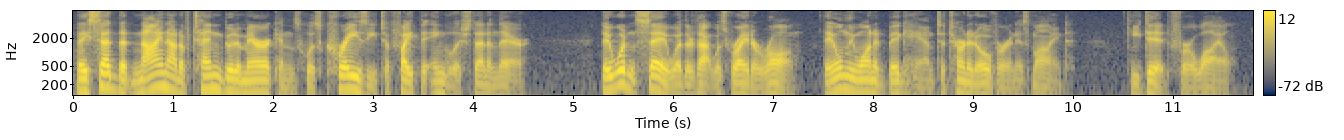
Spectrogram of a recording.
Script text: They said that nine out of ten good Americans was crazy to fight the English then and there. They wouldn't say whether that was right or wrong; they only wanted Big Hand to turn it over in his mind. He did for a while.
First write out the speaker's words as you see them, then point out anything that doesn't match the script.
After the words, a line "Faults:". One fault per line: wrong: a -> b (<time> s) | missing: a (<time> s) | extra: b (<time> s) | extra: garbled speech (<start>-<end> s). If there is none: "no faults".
They said that nine out of ten good Americans was crazy to fight the English then and there. They wouldn't say whether that was right or wrong; they only wanted Big Hand to turn it over in his mind. He did for a while.
Faults:
no faults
